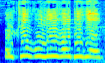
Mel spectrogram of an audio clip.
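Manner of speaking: high, squeaky laughing words. Real, not acted. Gamer still cracking up at own mistake, laughing high.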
